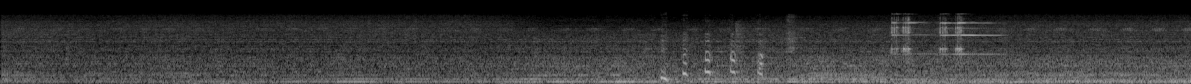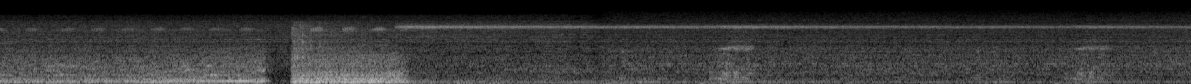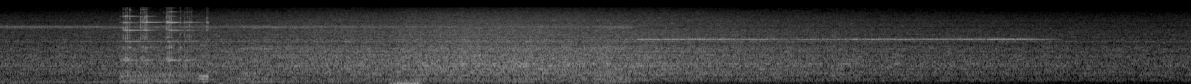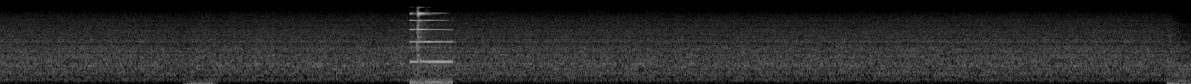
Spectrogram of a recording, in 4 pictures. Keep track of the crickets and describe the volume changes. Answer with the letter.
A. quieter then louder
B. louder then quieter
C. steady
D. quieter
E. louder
B.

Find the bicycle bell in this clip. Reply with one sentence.
The bicycle bell can be heard from 8.9 to 10.1 s, from 25.0 to 25.9 s and from 39.8 to 40.3 s.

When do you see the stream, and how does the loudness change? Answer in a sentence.
You can hear the stream from 0.0 to 47.6 s, getting louder then quieter.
